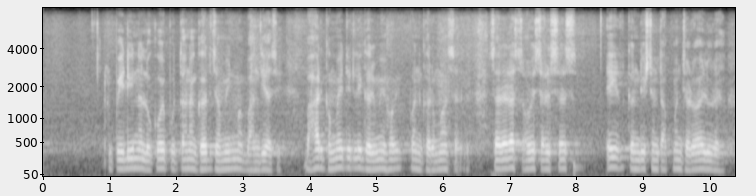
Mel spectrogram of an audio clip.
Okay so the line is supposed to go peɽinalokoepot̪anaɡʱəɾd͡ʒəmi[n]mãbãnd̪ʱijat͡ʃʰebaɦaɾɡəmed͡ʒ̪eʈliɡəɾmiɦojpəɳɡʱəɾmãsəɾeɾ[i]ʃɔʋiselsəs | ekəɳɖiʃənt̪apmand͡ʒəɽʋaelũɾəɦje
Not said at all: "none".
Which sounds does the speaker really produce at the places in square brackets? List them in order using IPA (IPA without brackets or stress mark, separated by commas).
n, a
